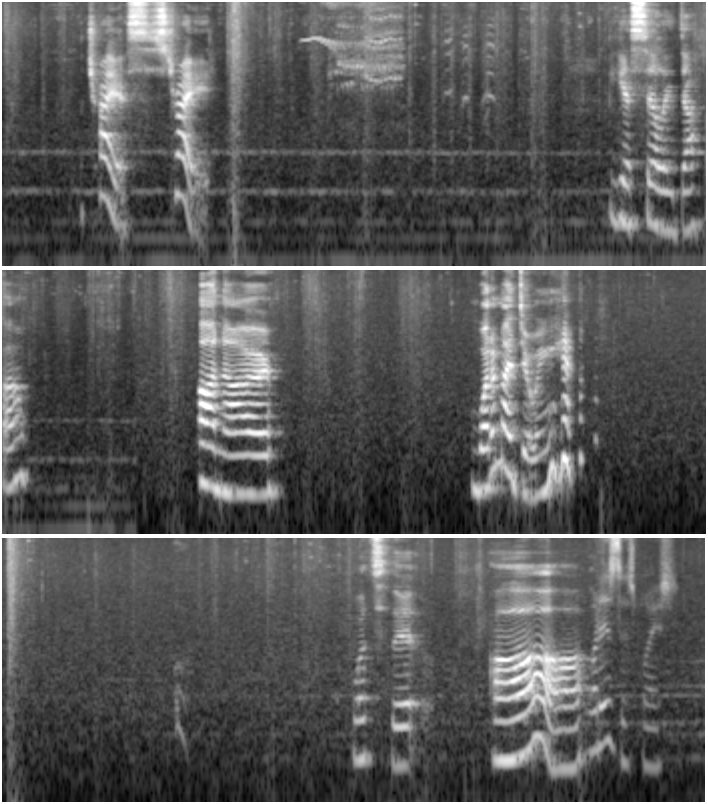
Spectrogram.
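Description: A young woman talks with animation close to a headset microphone.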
